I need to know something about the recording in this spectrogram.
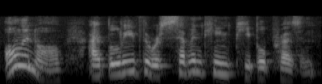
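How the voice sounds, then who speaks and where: A man voicing a composed, earnest woman psychic investigator in an audiobook, measured, matter-of-fact and assured. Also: a little high, very animated, warm tone, highs cut off. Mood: composed, explanatory. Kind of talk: audiobook dialogue reading.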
